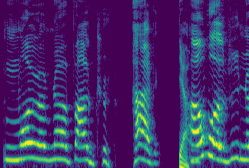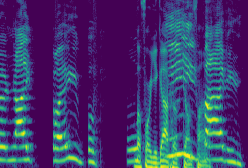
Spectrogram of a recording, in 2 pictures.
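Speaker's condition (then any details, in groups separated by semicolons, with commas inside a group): Cerebral palsy; affects balance, fine motor; speech impediment, often hard to understand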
